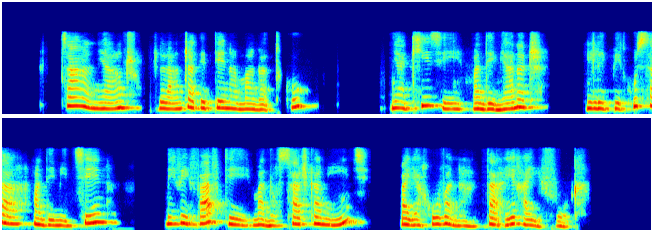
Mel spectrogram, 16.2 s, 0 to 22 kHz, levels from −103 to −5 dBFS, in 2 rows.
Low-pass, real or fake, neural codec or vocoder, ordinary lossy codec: 7.2 kHz; fake; codec, 16 kHz in and 24 kHz out, 1 kbps, XY-Tokenizer; AAC, 48 kbps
